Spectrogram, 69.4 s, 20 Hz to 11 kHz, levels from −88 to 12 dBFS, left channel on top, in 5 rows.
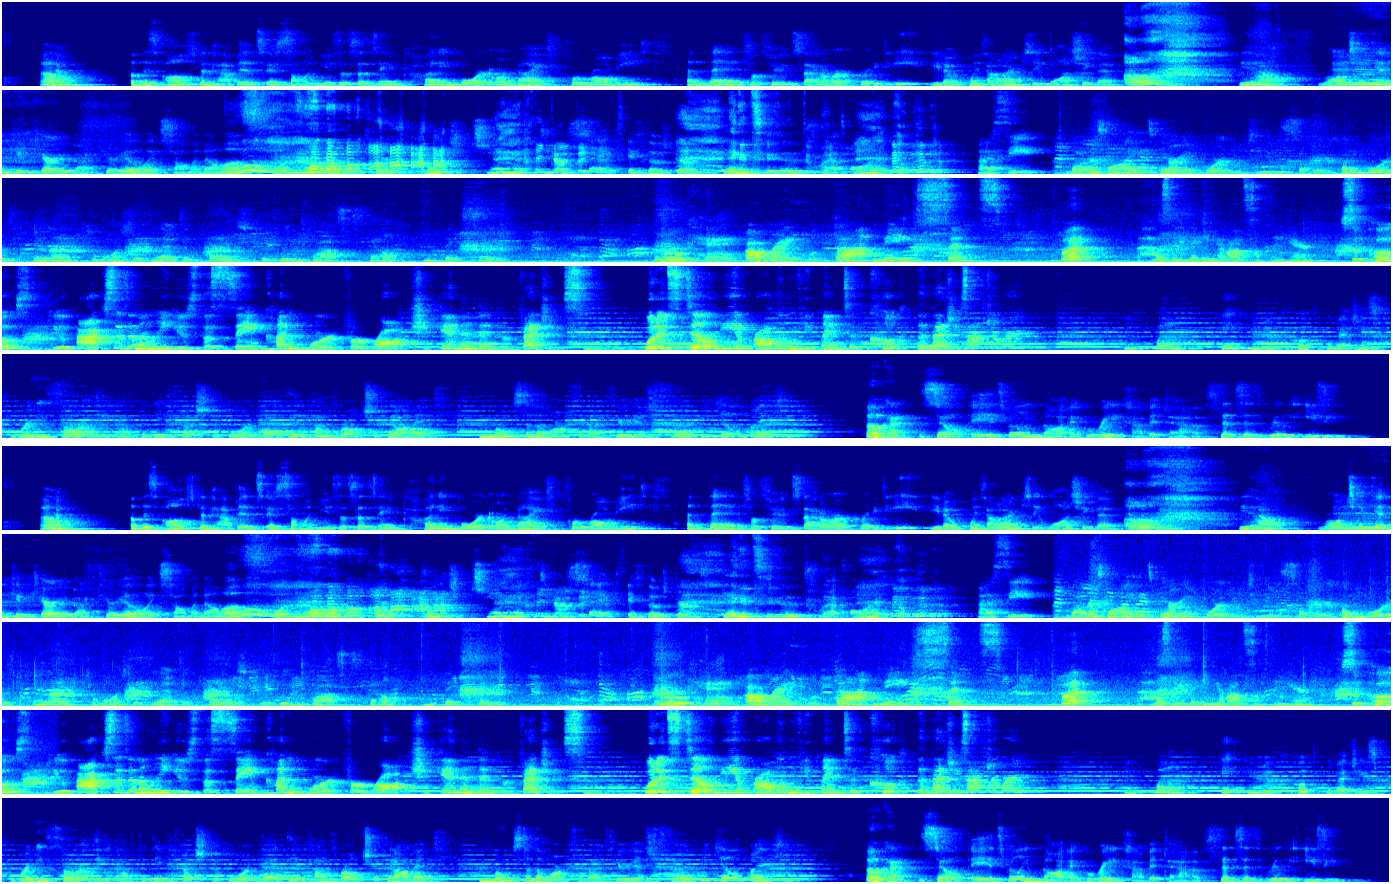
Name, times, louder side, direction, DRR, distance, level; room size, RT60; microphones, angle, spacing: voice 1, 1.3-6.3 6.8-11.8 12.5-12.8 13.2-17.8 18.1-22.9 23.7-24.0 24.5-30.2 30.5-31.2 31.5-31.7 32.0-32.8 47.5-47.9 52.9-53.5 53.8-60.0 60.3-63.5 64.2-64.3 64.8-68.9, right 1 dB, 25° right, 1 dB, 1.0 m, -39 dB
Laughter, 11.2-12.3 13.3-14.3 16.1-20.0 20.3-23.4, left 2 dB, 65° left, 0.7 m, -38 dB
voice 2, 12.4-12.7 23.6-24.2 34.3-37.5 38.4-38.6 39.1-40.9 41.2-41.9 42.2-47.5 48.1-51.8 64.2-64.5, equal, 5° right, -7 dB, 1.6 m, -33 dB
sound 1, 24.4-42.3, right 3 dB, 55° right, 0.6 m, -43 dB
sound 2, 45.6-63.6, left 1 dB, 40° left, 1.1 m, -44 dB
11.0 x 4.1 x 3.1 m, 0.81 s
head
